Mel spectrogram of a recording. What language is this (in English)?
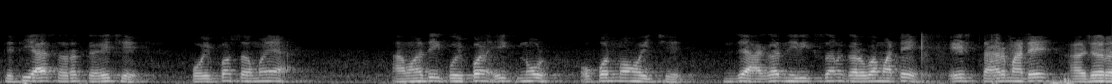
Gujarati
